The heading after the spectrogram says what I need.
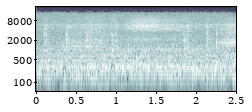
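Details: New Old Stock Amiga 1200 with 3.1 ROM, never used for 17 years, reading a Workbench 1.3 floppy: soft buzzy seeking with short head steps and a faint whirr under light hiss; floppy drive reads normally.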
